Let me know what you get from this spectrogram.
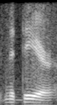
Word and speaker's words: nadir: I want to explain that word I use, nadir, spelled, in case I'm not pronouncing it clearly, N-A-D-I-R.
